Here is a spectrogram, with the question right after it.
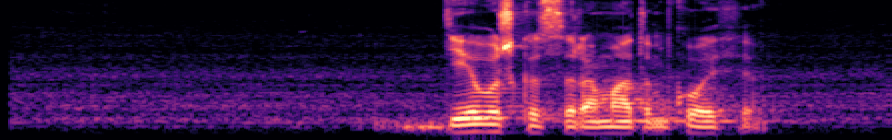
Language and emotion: Russian, neutral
